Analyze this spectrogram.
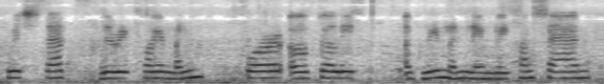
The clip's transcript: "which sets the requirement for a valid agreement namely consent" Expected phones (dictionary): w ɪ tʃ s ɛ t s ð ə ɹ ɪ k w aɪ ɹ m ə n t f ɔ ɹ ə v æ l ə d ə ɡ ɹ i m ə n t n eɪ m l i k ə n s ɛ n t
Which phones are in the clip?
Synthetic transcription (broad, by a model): w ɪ tʃ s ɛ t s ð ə ɹ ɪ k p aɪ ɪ m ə n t f ɔ ɹ ə p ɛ l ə ə ɡ ɹ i m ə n n eɪ m l i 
